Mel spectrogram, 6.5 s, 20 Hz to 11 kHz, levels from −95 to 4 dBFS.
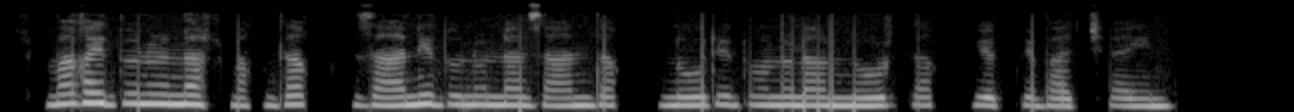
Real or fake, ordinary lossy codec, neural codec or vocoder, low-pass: real; Opus, 32 kbps; none; 7.2 kHz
